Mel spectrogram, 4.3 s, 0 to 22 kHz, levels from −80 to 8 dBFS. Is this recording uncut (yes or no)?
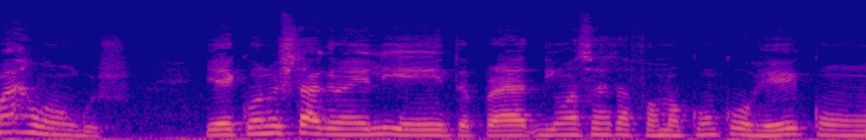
yes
